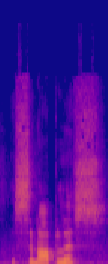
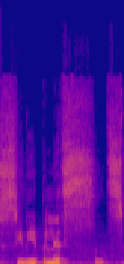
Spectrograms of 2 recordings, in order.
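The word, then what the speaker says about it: Cinépolis: like regal i miss cinopolis i know i'm not even saying that right it's cinepolis it's pronounced different it's actually originated in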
